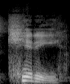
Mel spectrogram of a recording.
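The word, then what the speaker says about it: Kiti: Okay, so the mandrill, his original name is Kitty. It's not spelled like kitty, like a cat, okay? But it is pronounced that way, but it's spelled K-I-T-I.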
